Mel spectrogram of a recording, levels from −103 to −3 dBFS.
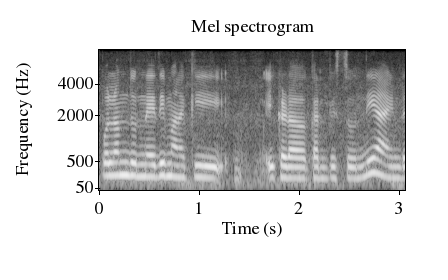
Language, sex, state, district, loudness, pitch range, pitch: Telugu, female, Telangana, Karimnagar, -17 LUFS, 195-235 Hz, 205 Hz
